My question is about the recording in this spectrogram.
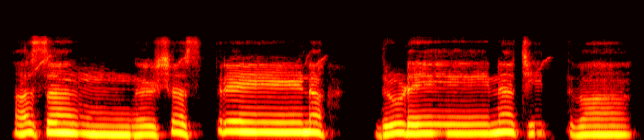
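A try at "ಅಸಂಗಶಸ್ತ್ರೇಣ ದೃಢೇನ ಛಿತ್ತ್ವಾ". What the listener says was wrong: ಅಲ್ಲಿ ಮಹಾಪ್ರಾಣ ಸ್ವಲ್ಪ ಗಮನಿಸಿ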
